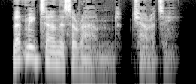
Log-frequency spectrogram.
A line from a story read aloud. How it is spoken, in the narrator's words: I said, interrupting her gently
